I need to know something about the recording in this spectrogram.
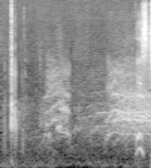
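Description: A single sharp crack of cricket bat on ball just after the start, then crowd noise rising steadily as a catch is taken.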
